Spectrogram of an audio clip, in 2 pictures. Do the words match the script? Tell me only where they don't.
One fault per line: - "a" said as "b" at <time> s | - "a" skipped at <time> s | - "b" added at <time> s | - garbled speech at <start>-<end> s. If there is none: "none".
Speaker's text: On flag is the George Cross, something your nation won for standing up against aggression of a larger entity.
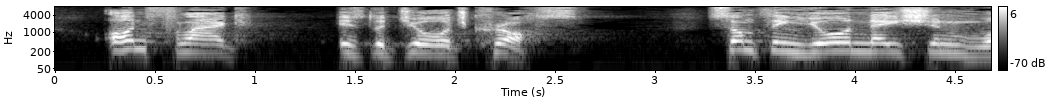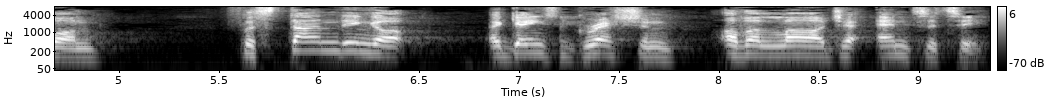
none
